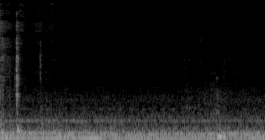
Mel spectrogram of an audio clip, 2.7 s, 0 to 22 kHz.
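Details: One sharp metallic click, then a fainter one, over a low idle rumble from the rear of a 2015 Infiniti Q70L when shifting into a direction-changing gear. This is the harmless Nissan/Infiniti rear axle spline click.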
